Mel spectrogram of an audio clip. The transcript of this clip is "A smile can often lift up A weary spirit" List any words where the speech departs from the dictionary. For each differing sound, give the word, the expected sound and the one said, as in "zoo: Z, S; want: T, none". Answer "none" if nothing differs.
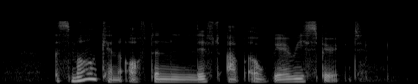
none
